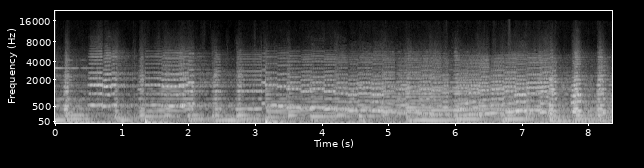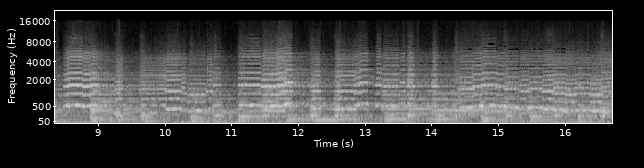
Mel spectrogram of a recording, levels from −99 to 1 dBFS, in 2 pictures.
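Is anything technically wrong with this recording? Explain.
Yes, there are chunks out of order at 6.81 to 6.83 s and 9.30 to 9.33 s. A 10 ms chunk played one slot late, then one two slots late, so nothing is lost but the order is scrambled. Each brief jumbled moment has three hard joins.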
